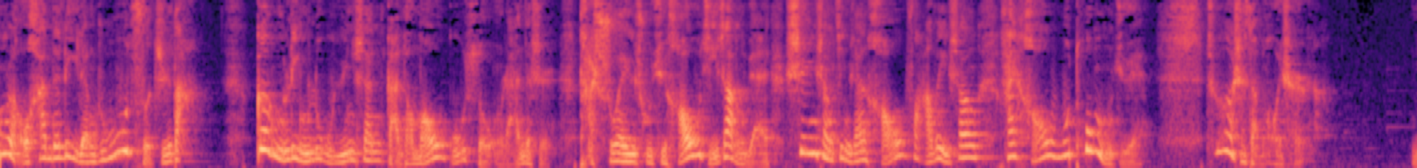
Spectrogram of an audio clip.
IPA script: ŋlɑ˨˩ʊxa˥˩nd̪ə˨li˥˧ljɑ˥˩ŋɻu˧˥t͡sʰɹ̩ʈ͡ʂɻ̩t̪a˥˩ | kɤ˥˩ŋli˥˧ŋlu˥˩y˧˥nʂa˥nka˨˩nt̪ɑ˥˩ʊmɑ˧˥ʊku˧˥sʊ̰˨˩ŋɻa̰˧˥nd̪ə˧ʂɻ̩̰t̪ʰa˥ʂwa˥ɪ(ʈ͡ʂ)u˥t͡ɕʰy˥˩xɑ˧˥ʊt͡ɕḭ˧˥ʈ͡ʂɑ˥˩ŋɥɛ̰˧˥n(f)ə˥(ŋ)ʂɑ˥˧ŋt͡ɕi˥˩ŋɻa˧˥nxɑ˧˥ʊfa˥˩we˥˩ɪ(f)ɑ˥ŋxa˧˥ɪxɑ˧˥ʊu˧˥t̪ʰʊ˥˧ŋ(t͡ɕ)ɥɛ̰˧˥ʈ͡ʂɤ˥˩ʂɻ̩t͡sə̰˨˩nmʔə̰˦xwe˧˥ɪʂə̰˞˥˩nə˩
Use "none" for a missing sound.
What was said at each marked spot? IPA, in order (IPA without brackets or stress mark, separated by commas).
ʈ͡ʂʰ, ʂ, n, ʂ, t͡ɕ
